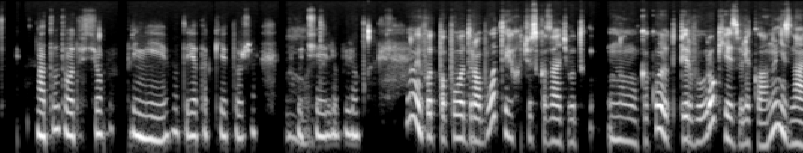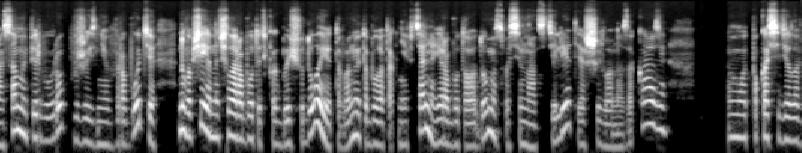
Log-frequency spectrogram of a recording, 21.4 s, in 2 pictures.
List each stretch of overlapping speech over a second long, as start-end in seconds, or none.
none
